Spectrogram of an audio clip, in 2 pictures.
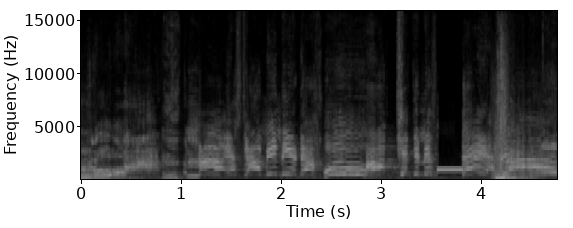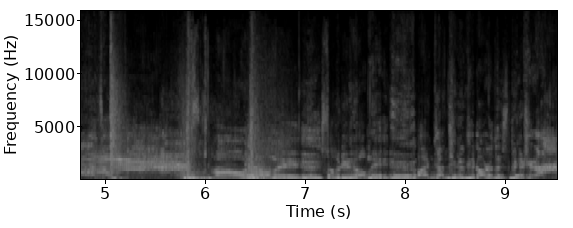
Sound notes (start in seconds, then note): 4.9 blows landing; 6.2 deep voice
